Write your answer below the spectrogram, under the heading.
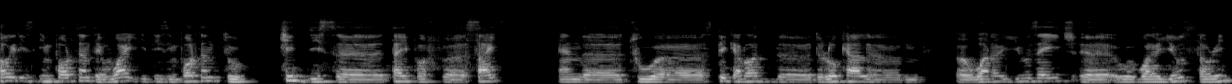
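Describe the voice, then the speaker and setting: Using a French accent, a man talks at a fairly slow pace. His pitch is medium with ordinary variation. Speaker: protected area specialist. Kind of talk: webinar Q&A answer. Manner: halting, many fillers and repetitions.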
